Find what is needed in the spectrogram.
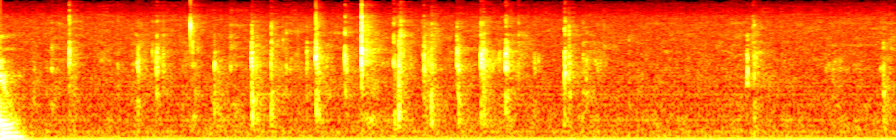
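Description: Computer keyboard typing: a quick run of key clicks for about three seconds, then a couple of lone clicks near the end.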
